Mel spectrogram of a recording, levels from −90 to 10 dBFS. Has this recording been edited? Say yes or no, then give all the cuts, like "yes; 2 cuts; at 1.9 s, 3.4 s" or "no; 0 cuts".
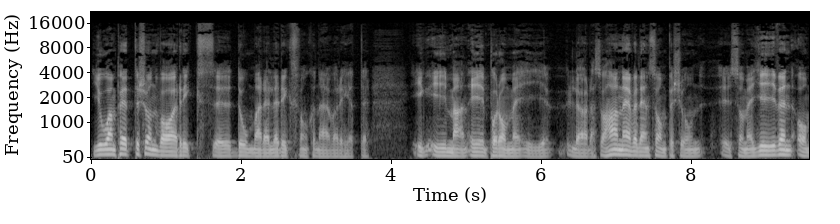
no; 0 cuts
